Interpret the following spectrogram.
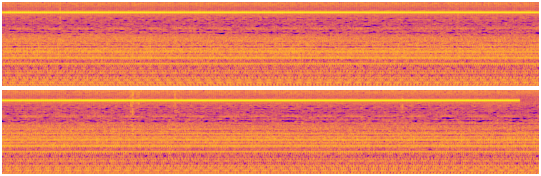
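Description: Steady electrical hum with a constant high-pitched whine on the recording line, unchanging throughout.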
